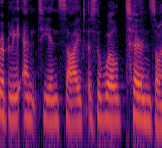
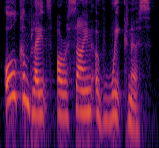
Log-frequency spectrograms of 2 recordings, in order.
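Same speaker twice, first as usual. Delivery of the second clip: ordinary delivery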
